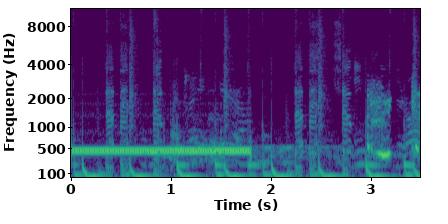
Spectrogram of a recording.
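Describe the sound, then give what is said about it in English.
A steady telephone tone hums for almost two seconds over a thumping rhythmic beat as a phone call is placed, then cuts off as the beat keeps going with brief clicks and bleeps. “Let's make a phone call.”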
